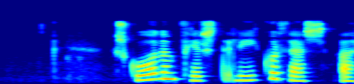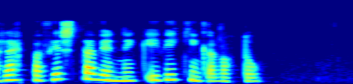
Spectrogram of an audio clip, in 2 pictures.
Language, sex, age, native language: Icelandic, female, 50-59, Icelandic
